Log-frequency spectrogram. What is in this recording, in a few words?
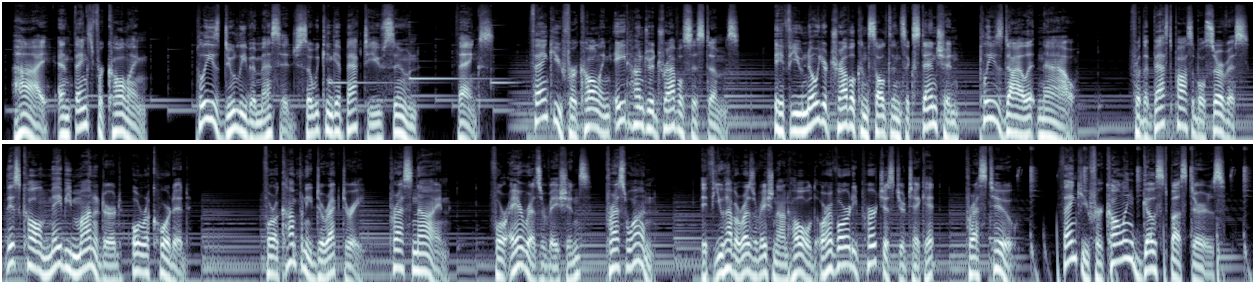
Telephony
